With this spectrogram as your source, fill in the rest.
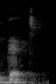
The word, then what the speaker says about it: debt: But in cheaty on contract, it defined account stated as admission to debt. Depth DBT. So B is actually silent.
